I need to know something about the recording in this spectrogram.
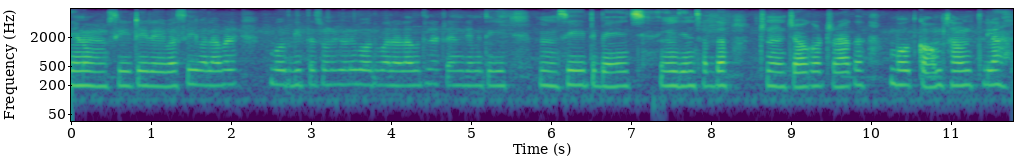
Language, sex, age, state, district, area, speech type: Odia, female, 18-30, Odisha, Jagatsinghpur, rural, spontaneous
